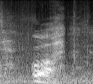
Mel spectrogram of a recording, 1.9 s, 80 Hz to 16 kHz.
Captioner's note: 30+ groan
